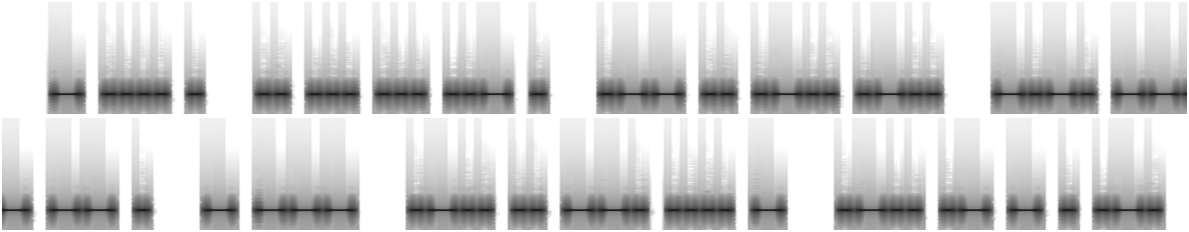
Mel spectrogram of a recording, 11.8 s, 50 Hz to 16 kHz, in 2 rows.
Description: Morse code, heard as a keyed tone, about 27 wpm, 700 Hz. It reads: THE ISSUE WILL COME TO LIGHT LATER
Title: Sentences from Top 1000 Words - Review Part 6 - 28wpm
